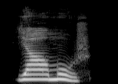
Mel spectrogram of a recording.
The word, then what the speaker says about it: yağmur: There is no direct pronunciation in English, but it can be imagined as the bridging sound you make between the vowels in the word sound. An example is yağmur, which means rain.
